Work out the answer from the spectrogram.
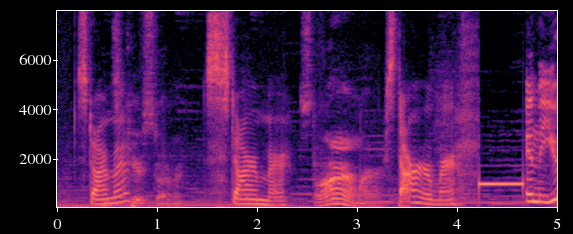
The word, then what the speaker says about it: Starmer: Starmer.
